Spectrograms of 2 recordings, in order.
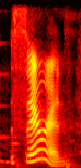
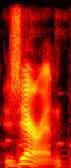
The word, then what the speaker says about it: Ceren: what was your name sarin spelled c e r e n that's J like Jester and ran like Ransom I did not pronounce that right Jaren shut your mouth for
